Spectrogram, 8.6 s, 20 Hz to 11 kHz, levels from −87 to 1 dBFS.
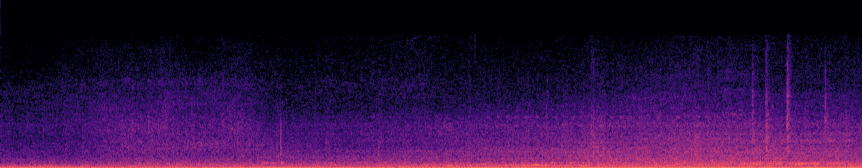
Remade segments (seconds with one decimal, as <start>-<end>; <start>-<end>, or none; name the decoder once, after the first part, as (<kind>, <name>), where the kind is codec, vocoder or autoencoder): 0.5-2.1 (vocoder, BigVGAN v2)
